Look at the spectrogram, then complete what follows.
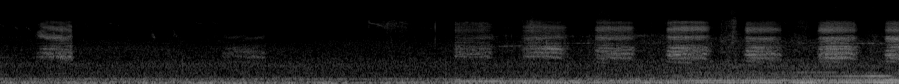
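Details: Hooded crows, a parent pair with their chicks at a first look at the young, give harsh, raspy caws in quick bursts over a steady low rumble.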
